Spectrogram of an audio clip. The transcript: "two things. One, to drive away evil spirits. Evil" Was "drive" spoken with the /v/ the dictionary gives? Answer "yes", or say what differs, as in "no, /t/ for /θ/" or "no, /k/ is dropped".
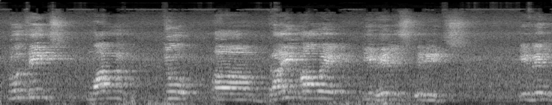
no, /f/ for /v/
